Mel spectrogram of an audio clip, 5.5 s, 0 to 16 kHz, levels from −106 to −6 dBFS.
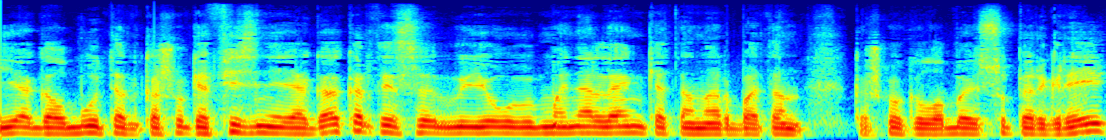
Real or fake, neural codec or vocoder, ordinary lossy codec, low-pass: real; none; AAC, 48 kbps; 14.4 kHz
